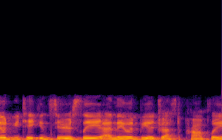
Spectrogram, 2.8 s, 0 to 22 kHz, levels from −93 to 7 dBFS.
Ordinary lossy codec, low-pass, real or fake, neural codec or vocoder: MP3, 64 kbps; 7.2 kHz; real; none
